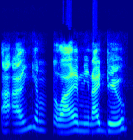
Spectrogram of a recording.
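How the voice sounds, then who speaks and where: Halting man on a dull, reverberant line. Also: on the high side. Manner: halting, repeats words as he starts. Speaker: podcast guest. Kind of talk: casual podcast chat. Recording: dull lo-fi sound with long reverb.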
